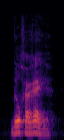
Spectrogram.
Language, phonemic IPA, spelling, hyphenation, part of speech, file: Dutch, /ˌbʏlɣaːˈrɛi̯(j)ə/, Bulgarije, Bul‧ga‧rije, proper noun, Nl-Bulgarije.ogg
- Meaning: Bulgaria (a country in Southeastern Europe)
